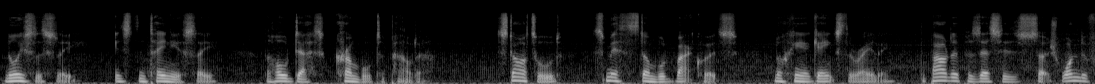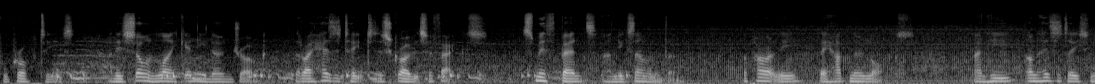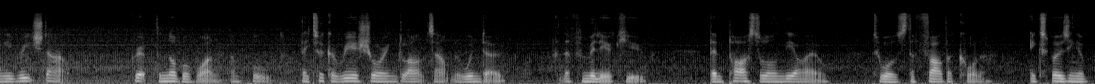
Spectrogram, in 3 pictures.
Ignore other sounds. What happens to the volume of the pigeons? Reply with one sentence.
The loudness of the pigeons goes down.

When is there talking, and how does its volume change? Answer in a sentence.
The talking can be heard from 0.1 to 32.8 s, at a steady volume.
